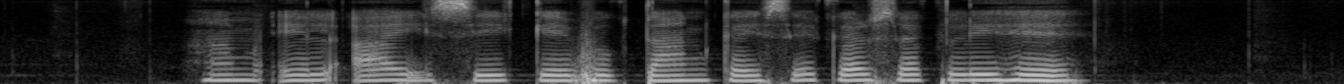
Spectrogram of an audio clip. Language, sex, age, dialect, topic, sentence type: Magahi, male, 25-30, Central/Standard, banking, question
